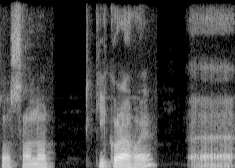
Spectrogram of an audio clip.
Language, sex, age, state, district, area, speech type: Assamese, male, 45-60, Assam, Dibrugarh, rural, spontaneous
